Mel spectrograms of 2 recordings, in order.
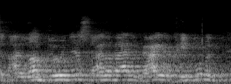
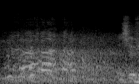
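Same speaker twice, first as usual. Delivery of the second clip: usual speaking voice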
